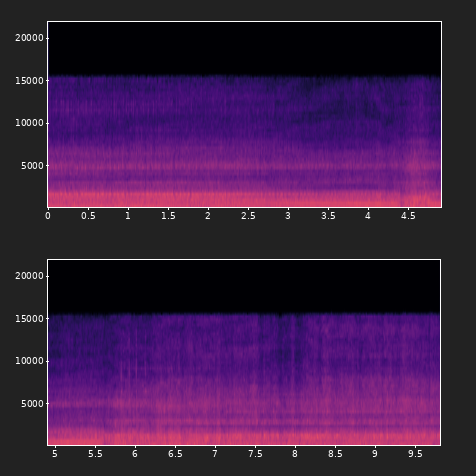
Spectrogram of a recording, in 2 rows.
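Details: New CDH110 (true 85cc) 52mm iron-sleeve two-stroke motorized bicycle engine: buzzy note holds steady then wavers and sags before picking back up; surging and acting lean, sounds like an air leak but owner finds none.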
